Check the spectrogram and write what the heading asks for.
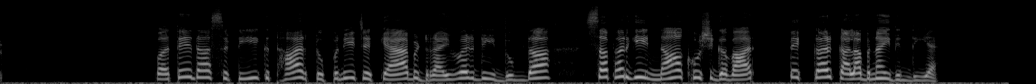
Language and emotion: Dogri, disgusted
